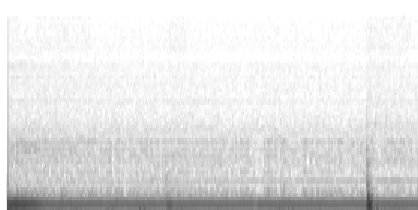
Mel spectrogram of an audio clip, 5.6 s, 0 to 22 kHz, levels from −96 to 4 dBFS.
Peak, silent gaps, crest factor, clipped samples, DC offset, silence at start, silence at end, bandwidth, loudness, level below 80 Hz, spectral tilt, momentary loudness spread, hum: -18 dBFS; none; 22 dB; under 0.1%; under 0.1%; 0.1 s; 0 s; 3.6 kHz; -43 LUFS; -54 dBFS; -9 dB/octave; 13 LU; none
